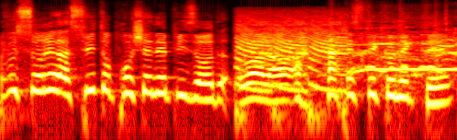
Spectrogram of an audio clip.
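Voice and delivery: high, loud cliffhanger sign-off; mock episode announcer. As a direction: tease the audience like a TV serial announcer.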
